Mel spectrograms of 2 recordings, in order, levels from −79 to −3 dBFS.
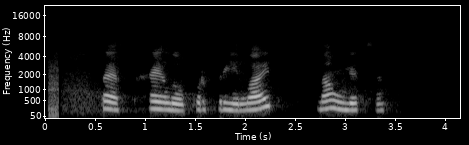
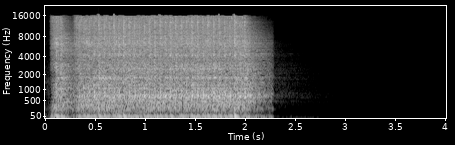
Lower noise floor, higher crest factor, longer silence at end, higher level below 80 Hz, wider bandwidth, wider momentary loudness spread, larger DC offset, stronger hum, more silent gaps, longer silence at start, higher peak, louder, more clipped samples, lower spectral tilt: second, -81 dBFS vs under -90 dBFS; about the same, 18 dB vs 18 dB; second, 0.75 s vs 1.75 s; second, -68 dBFS vs -34 dBFS; second, 6.8 kHz vs 16.5 kHz; first, 19 LU vs 4 LU; neither; neither; neither; about the same, 0.05 s vs 0.05 s; second, -14 dBFS vs 0 dBFS; second, -32 LUFS vs -12 LUFS; neither; first, -8 dB/octave vs 0 dB/octave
